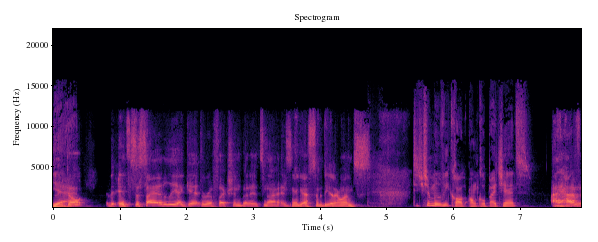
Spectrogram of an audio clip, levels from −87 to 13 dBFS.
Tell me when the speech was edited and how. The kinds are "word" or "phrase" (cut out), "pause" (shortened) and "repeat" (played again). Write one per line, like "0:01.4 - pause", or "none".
0:01.1 - word
0:02.2 - word
0:03.1 - word
0:03.6 - word
0:03.9 - word
0:05.5 - word
0:06.5 - word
